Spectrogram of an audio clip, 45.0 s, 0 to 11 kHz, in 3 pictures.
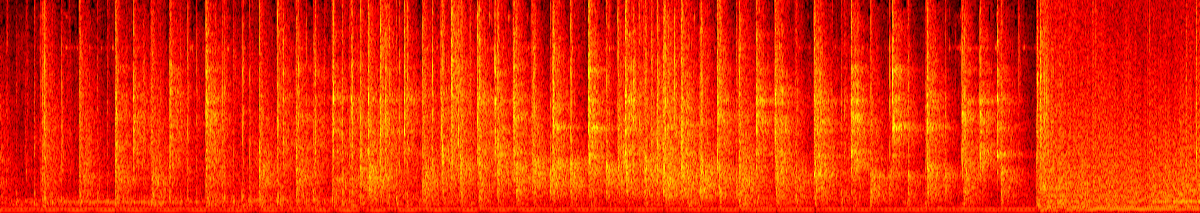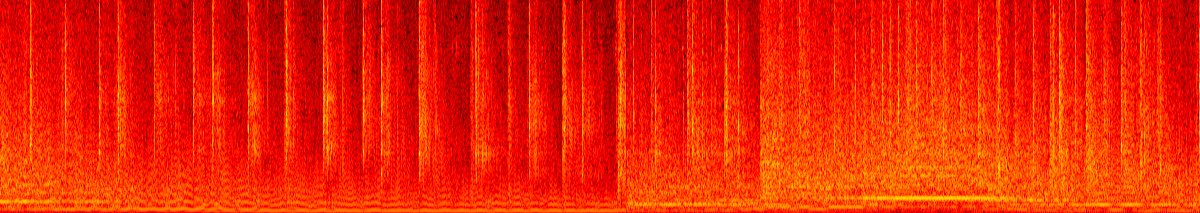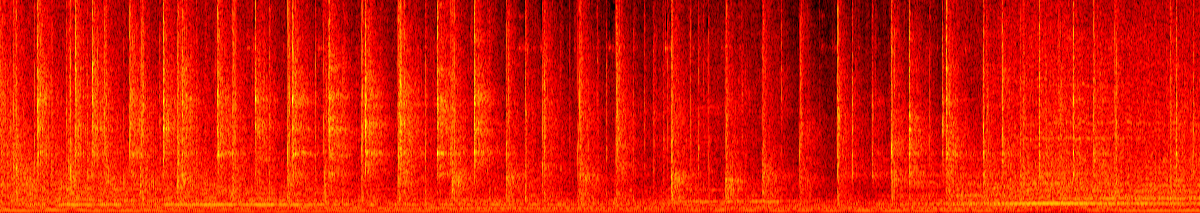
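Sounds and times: rhythmic hand-clapping: 0:00.0 - 0:45.0
electric guitar drone: 0:12.9 - 0:45.0.

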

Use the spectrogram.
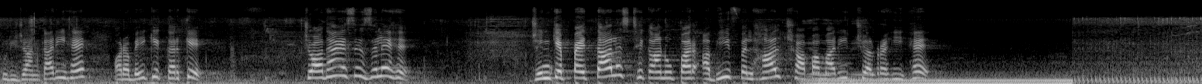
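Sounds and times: road noise: 0:07.9 - 0:12.0
steady low hum: 0:08.0 - 0:10.8.

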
